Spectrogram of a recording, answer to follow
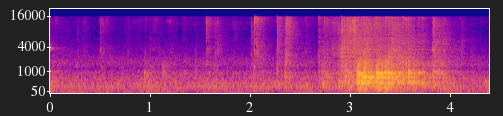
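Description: Arrows knocking and sliding against a homemade cardboard-tube back quiver made of taped Pringles cans: a few light clicks, then a louder scraping rattle with a hollow ring from the tube for about a second near the end.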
